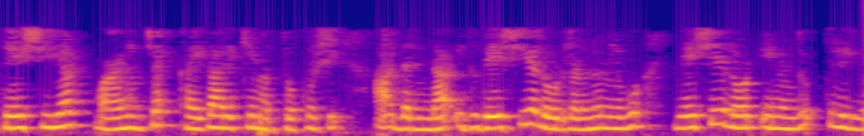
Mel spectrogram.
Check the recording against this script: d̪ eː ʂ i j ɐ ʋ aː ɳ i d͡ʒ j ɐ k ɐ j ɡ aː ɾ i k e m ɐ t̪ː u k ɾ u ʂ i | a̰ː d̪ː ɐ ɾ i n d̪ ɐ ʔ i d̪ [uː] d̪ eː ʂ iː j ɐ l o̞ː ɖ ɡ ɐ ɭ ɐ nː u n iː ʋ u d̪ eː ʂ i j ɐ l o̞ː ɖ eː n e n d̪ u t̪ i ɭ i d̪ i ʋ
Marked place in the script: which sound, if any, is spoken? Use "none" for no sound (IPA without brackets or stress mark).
u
